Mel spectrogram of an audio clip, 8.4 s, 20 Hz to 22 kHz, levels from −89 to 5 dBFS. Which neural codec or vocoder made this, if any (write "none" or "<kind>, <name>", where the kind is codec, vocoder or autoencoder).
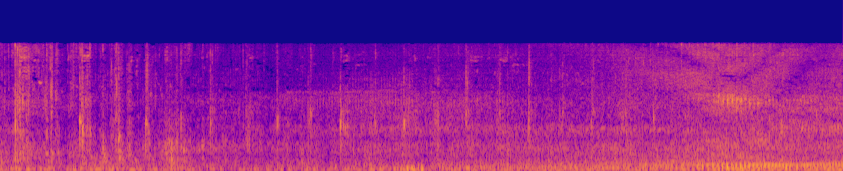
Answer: vocoder, BigVGAN v2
